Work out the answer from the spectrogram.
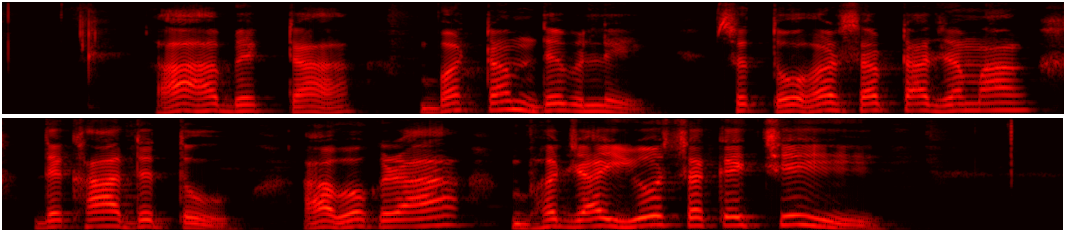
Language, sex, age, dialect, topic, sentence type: Maithili, male, 60-100, Bajjika, banking, statement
